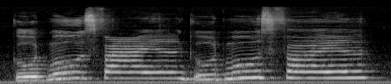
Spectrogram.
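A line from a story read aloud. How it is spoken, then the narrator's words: Peasant woman calling out. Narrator (German): eine Bauersfrau rief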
